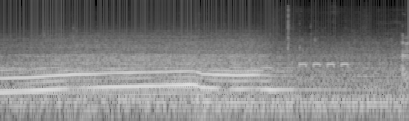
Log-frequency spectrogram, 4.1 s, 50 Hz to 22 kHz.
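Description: A 2023 Nissan Z pulls hard in third gear with traction control off. Its engine drones loud and close, the pitch climbing steadily, then dropping sharply near the middle before carrying on, with no talking.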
